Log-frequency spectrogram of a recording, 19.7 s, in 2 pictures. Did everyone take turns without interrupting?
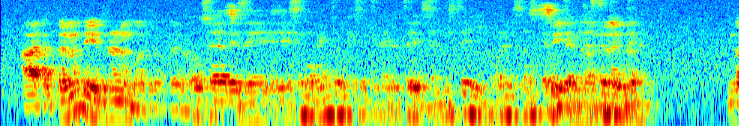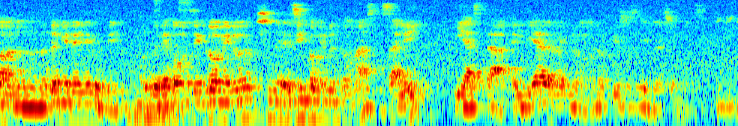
No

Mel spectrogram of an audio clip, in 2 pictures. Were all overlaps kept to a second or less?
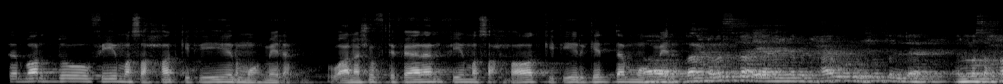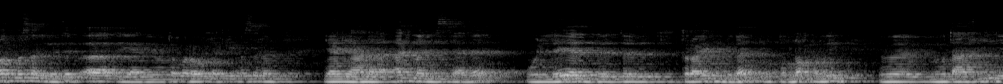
Yes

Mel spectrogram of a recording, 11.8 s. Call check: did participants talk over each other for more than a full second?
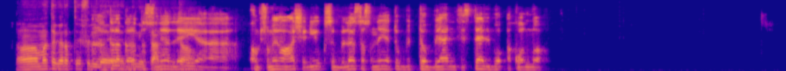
Yes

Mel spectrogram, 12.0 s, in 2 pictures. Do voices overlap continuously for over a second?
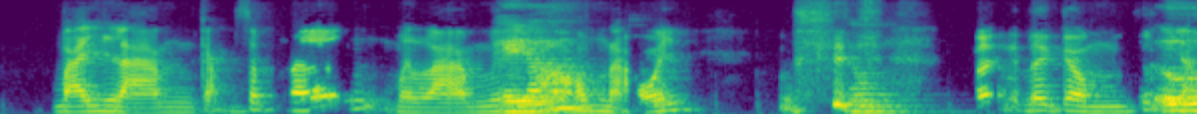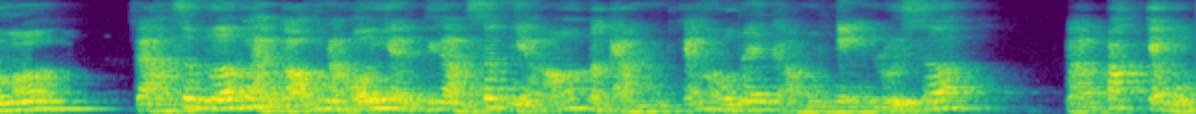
No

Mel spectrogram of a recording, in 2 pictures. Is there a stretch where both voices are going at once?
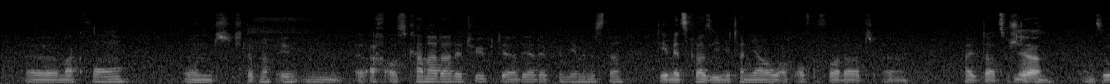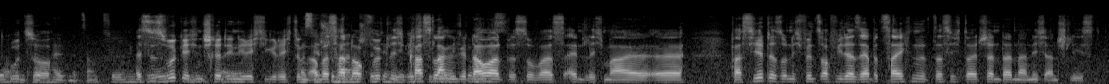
Yes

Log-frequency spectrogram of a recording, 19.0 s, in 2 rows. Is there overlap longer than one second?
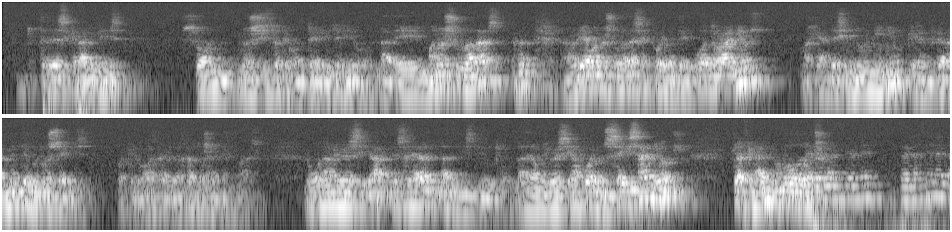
No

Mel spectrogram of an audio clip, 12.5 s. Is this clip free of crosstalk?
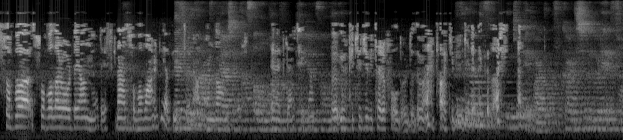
No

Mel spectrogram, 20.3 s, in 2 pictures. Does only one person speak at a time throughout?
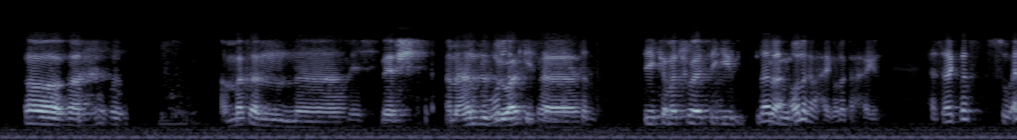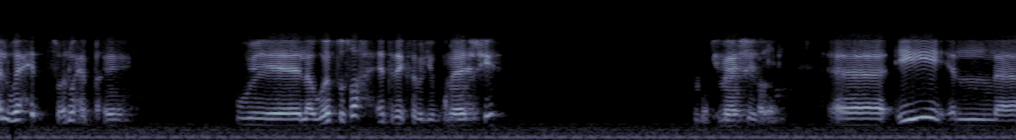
No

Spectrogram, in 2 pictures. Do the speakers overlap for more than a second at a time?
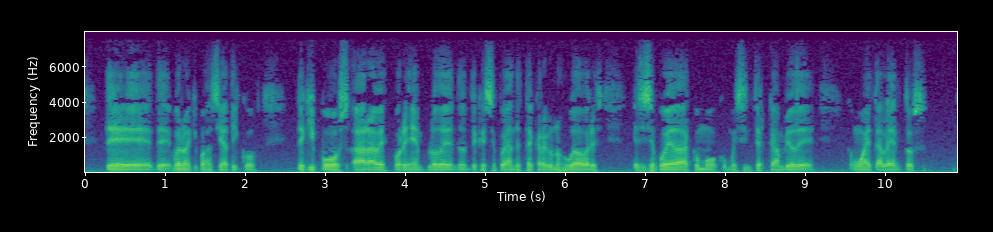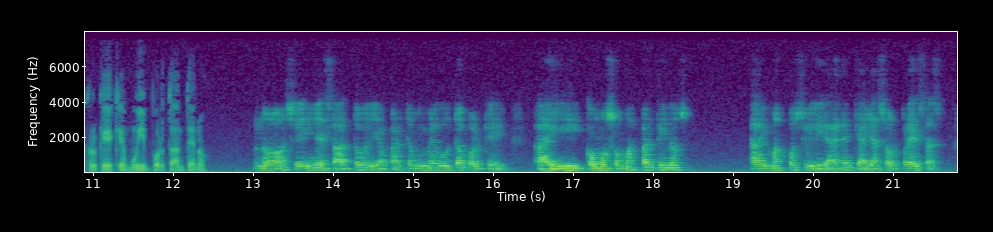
No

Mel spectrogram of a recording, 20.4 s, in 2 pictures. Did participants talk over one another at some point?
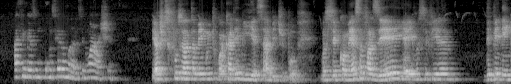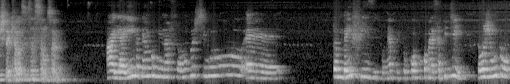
No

